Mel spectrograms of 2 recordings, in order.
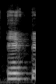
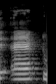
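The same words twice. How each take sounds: First: एक्ट with a long closed "ay", like "ache-t"; spelling pronunciation. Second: एक्ट with an open "ae", as in "cat"; English pronunciation. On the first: Teacher showing learners what not to say, closed "ay" in एक्ट. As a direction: say एक्ट with the letter-name A. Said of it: "एक्ट नहीं बोलते इसे". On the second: Teacher showing learners the spoken form, open "ae" in एक्ट. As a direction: open the first vowel of एक्ट to "act". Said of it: "लेकिन इसे एक्ट बोलते हैं". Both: Shown as a demonstration.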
